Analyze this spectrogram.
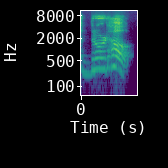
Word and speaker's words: दृढ़: स्वांगो जितः कृष्णो, दृढ़, दृढ़ निश्चय बोलते हैं ना, वैसे यहाँ पे दृढ़, ढ का उच्चार भी अच्छे से करना है, विसर्ग का आधा स,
